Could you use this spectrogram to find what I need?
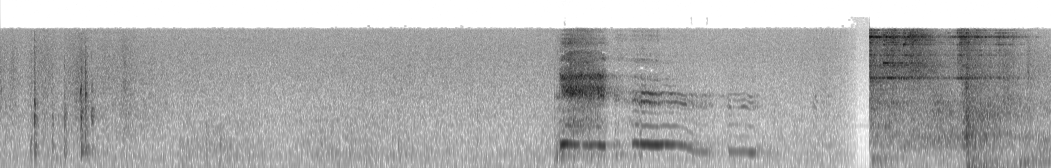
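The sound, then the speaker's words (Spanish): A woman sobs inconsolably with her face covered by her hands. A wavering, drawn-out wail rises out of steady background hiss midway and falls away, and the sound then breaks off abruptly into a louder burst of noise. “Selma se tapa la cara con las manos y llora desconsoladamente.”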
